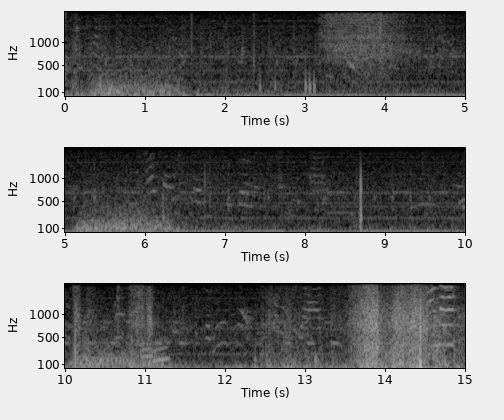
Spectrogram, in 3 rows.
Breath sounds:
Inhalation: 5.11-6.39 s, 10.08-11.36 s

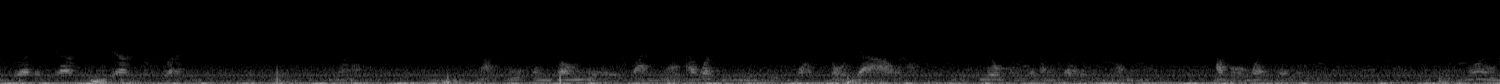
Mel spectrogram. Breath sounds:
Inhalation: 0.78-1.26 s, 4.20-4.69 s, 8.25-8.74 s
Wheeze: 0.78-1.26 s

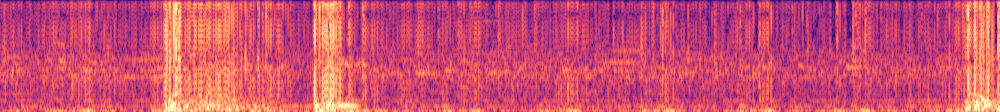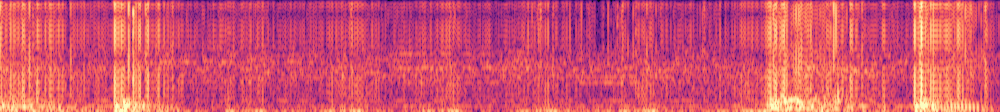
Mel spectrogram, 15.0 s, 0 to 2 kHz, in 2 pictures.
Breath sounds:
Inhalation: 1.08-2.20 s, 7.14-8.26 s, 13.22-14.35 s
Exhalation: 2.22-2.85 s, 8.32-8.95 s, 14.37-14.99 s
Crackles: 1.08-2.20 s, 2.22-2.85 s, 7.14-8.26 s, 8.32-8.95 s, 13.22-14.35 s, 14.37-14.99 s

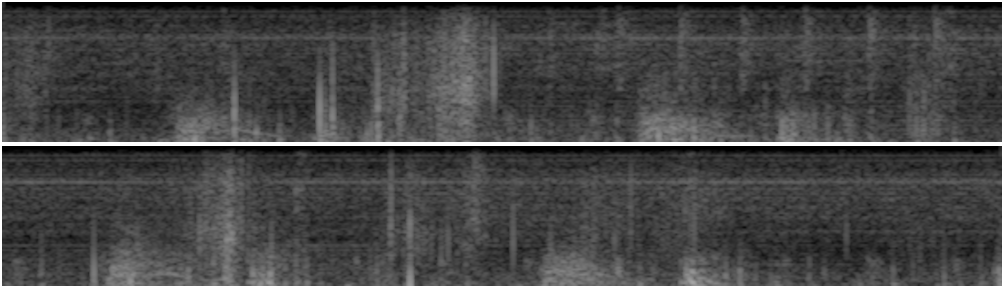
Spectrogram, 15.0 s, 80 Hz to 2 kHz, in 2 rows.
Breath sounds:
Inhalation: 1.18-2.09 s, 4.76-5.67 s, 8.25-9.17 s, 11.57-12.28 s
Exhalation: 5.81-6.72 s, 9.24-9.87 s, 12.60-13.30 s

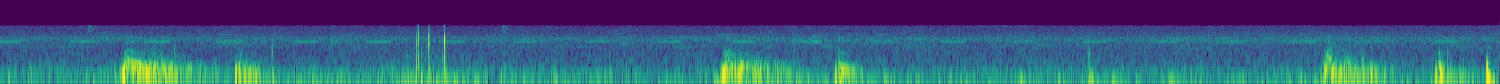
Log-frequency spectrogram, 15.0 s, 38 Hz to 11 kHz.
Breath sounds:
Inhalation: 1.02-2.16 s, 7.11-8.24 s, 13.17-14.31 s
Exhalation: 2.22-2.85 s, 8.27-8.89 s, 14.35-14.97 s
Crackles: 1.02-2.16 s, 2.22-2.85 s, 7.11-8.24 s, 8.27-8.89 s, 13.17-14.31 s, 14.35-14.97 s

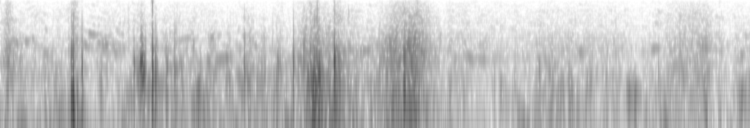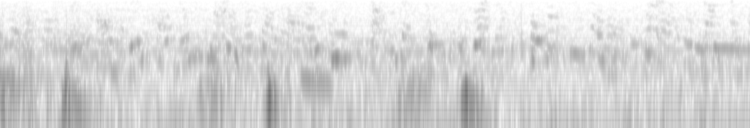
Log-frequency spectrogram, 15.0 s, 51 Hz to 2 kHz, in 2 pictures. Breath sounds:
Inhalation: 7.33-7.97 s, 9.52-10.07 s, 11.45-12.06 s
Exhalation: 8.12-8.61 s, 10.19-10.60 s, 12.12-12.49 s

